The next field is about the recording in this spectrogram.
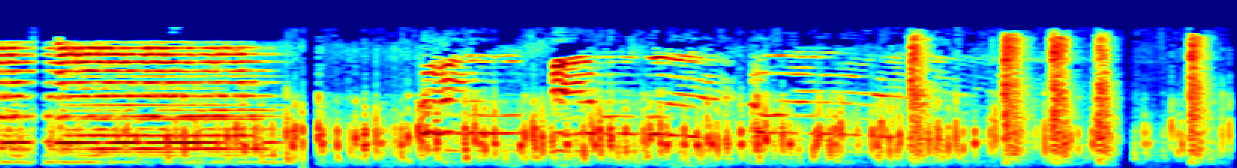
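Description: Galloping horse hoofbeats of Silver, the Lone Ranger's horse, pound in a fast, steady rhythm under loud brassy orchestral music in an old-time radio drama broadcast, with several sharp, punchy cracks bursting out near the end.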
